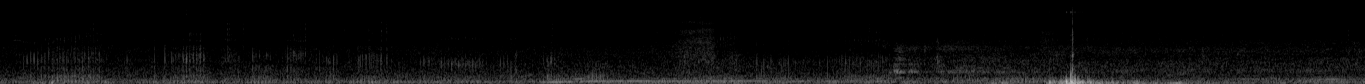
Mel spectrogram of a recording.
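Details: Shinobi, a two-year-old male British Shorthair, during play, captured on a GoPro: a low, steady purring rumble runs through most of the stretch, with one sharp knock near the end and faint handling noise.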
